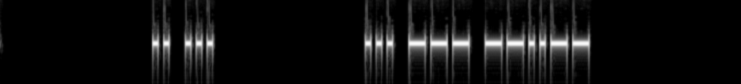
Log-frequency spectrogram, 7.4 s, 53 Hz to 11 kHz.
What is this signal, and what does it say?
Morse code, heard as a keyed tone, about 22 wpm, 700 Hz. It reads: IS SO,
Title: 4x Word-Spacing - Sentences from Top 200 Words - 22wpm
